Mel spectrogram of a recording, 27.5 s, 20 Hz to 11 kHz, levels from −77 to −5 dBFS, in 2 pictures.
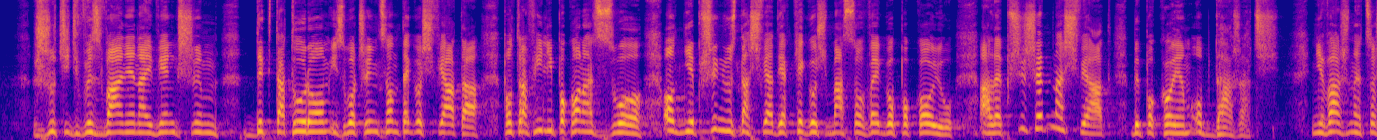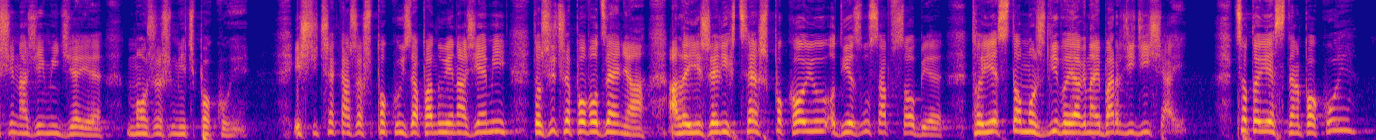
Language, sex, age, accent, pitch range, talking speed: Polish, male, 50-69, native, 205-255 Hz, 140 wpm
